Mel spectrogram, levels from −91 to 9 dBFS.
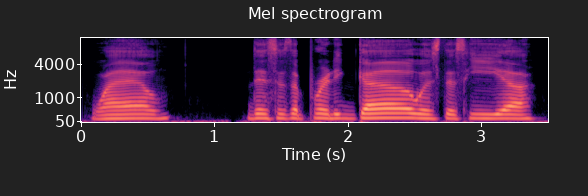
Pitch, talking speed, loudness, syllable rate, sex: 165 Hz, 155 wpm, -17 LUFS, 4.0 syllables/s, female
